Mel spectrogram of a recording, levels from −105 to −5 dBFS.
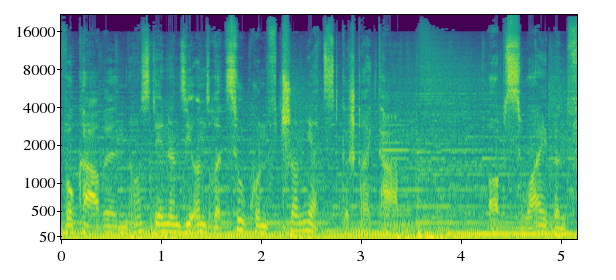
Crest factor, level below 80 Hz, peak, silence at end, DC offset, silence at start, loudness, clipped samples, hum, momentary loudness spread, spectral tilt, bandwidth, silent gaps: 10 dB; -14 dBFS; 0 dBFS; 0 s; under 0.1%; 0 s; -11 LUFS; 0.7%; none; 5 LU; -4 dB/octave; over 20 kHz; none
